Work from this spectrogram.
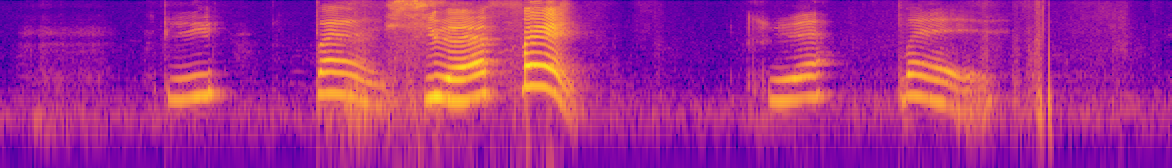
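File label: "tuition", Mandarin Chinese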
